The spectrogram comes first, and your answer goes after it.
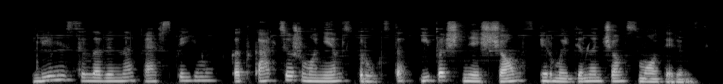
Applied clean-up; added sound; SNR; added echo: neural mask model DeepFilterNet 3.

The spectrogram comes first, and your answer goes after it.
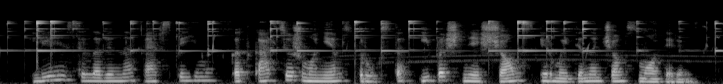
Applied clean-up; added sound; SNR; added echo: none; Chink, clink; 2 dB; none.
